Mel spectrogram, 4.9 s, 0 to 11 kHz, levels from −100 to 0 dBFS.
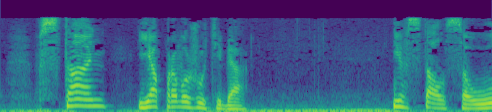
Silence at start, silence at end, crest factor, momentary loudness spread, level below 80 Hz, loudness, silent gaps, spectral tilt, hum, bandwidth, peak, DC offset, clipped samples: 0 s; 0 s; 16 dB; 17 LU; -30 dBFS; -19 LUFS; none; -5.5 dB/octave; none; 6.6 kHz; -4 dBFS; under 0.1%; under 0.1%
